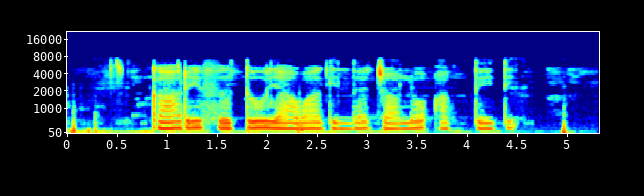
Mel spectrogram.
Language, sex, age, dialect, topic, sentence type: Kannada, female, 25-30, Dharwad Kannada, agriculture, question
